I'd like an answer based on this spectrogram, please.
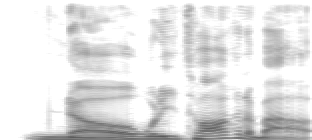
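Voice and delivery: plain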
